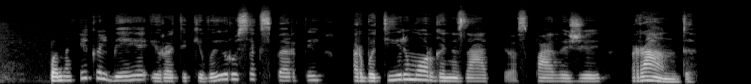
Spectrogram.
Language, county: Lithuanian, Vilnius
